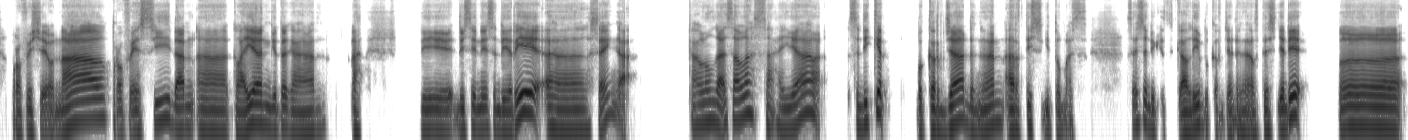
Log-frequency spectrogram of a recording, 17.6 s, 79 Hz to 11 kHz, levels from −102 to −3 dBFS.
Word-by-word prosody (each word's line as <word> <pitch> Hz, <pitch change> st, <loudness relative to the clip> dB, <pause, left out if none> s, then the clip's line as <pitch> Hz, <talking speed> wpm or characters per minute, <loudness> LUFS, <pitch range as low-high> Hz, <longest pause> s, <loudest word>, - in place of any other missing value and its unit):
profesional, 150 Hz, -, +3 dB
profesi, 110 Hz, -, -4 dB
dan, 125 Hz, 0 st, +2 dB
eee, 115 Hz, -1 st, -1 dB
klien 135 Hz, +6 st, +3 dB
gitu 125 Hz, 0 st, -1 dB
kan. 110 Hz, +2 st, -3 dB, 0.3 s
Nah -, -, -3 dB, 0.7 s
di 115 Hz, -1 st, -1 dB
di 120 Hz, -, -3 dB
sini 120 Hz, +1 st, -3 dB
sendiri, 125 Hz, -, +4 dB
eee, 115 Hz, -1 st, 0 dB
saya -, -, 0 dB
nggak -, -, -1 dB, 0.8 s
kalau 140 Hz, +3 st, -2 dB
nggak 155 Hz, 0 st, +1 dB
salah, 185 Hz, +5 st, +1 dB
saya 140 Hz, -, -1 dB, 0.4 s
sedikit 145 Hz, +2 st, +1 dB, 0.3 s
bekerja 130 Hz, +7 st, +2 dB
dengan 130 Hz, +4 st, -2 dB
artis 115 Hz, +2 st, -2 dB
gitu, -, -, -7 dB
Mas. -, -, -13 dB, 0.5 s
Saya -, -, -6 dB
sedikit 120 Hz, -5 st, -7 dB
sekali 105 Hz, +6 st, +1 dB
bekerja -, -, -7 dB
dengan 110 Hz, -3 st, -3 dB
artis. 105 Hz, 0 st, -6 dB
Jadi, 180 Hz, +12 st, +5 dB, 0.5 s
eee, 130 Hz, -1 st, +4 dB
125 Hz, 110 wpm, -24 LUFS, 115-145 Hz, 0.8 s, Jadi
